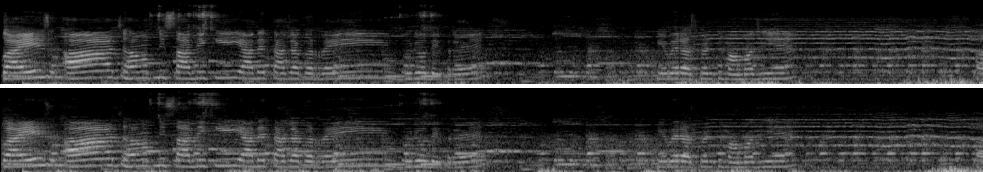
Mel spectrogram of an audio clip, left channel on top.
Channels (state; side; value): normal; both; correlation 0.57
